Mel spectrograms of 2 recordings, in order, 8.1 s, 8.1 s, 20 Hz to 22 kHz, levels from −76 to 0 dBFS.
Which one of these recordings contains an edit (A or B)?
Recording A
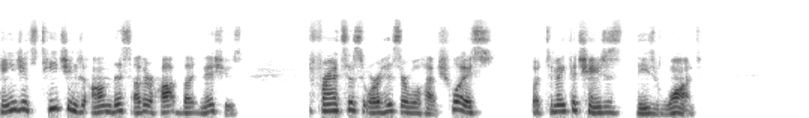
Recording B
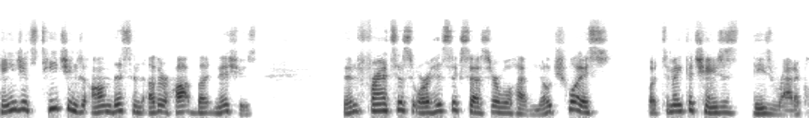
A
